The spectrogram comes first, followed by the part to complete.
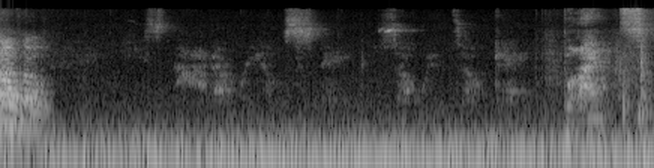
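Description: Faint whispering and hushed voices over a low steady hum, after a loud voice breaks off at the very start; a short louder voice sound comes just before the end.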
